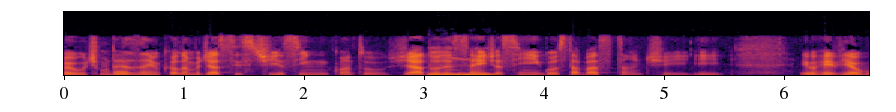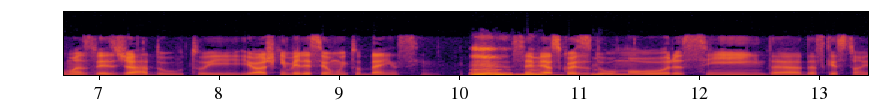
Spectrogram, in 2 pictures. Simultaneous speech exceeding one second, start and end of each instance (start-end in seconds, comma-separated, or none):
10.1-11.5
